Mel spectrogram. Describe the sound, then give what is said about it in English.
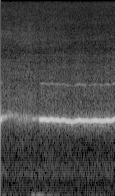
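A person whistles one long, steady high note, fairly loud, swelling in volume partway through and holding the same pitch to the end, with no talking; the whistle imitates an alien's whistle as it heals someone. “And they whistle. Oh God, I apologize if that went into your ear.”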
